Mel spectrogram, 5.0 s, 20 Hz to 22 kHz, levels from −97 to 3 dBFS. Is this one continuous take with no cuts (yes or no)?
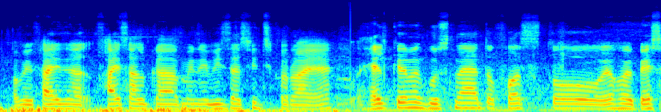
no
